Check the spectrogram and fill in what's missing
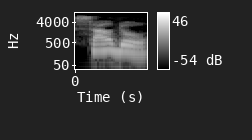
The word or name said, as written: saldo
